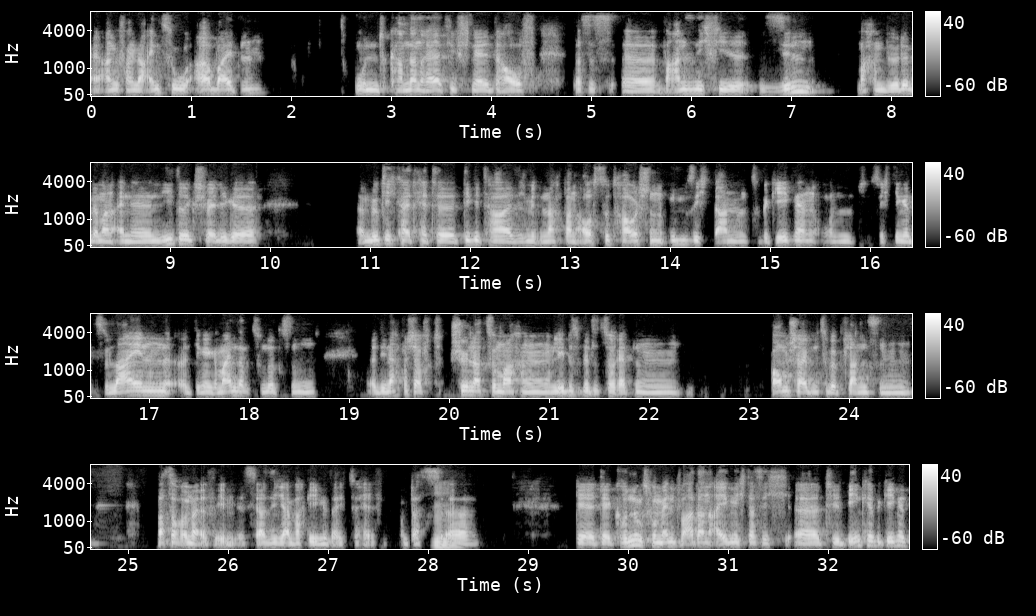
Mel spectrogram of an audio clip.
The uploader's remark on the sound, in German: Der Podcast ist dieses Mal der Mitschnitt eines Livestreams des Digital Social Summit, der virtuell in Berlin stattgefunden hat.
